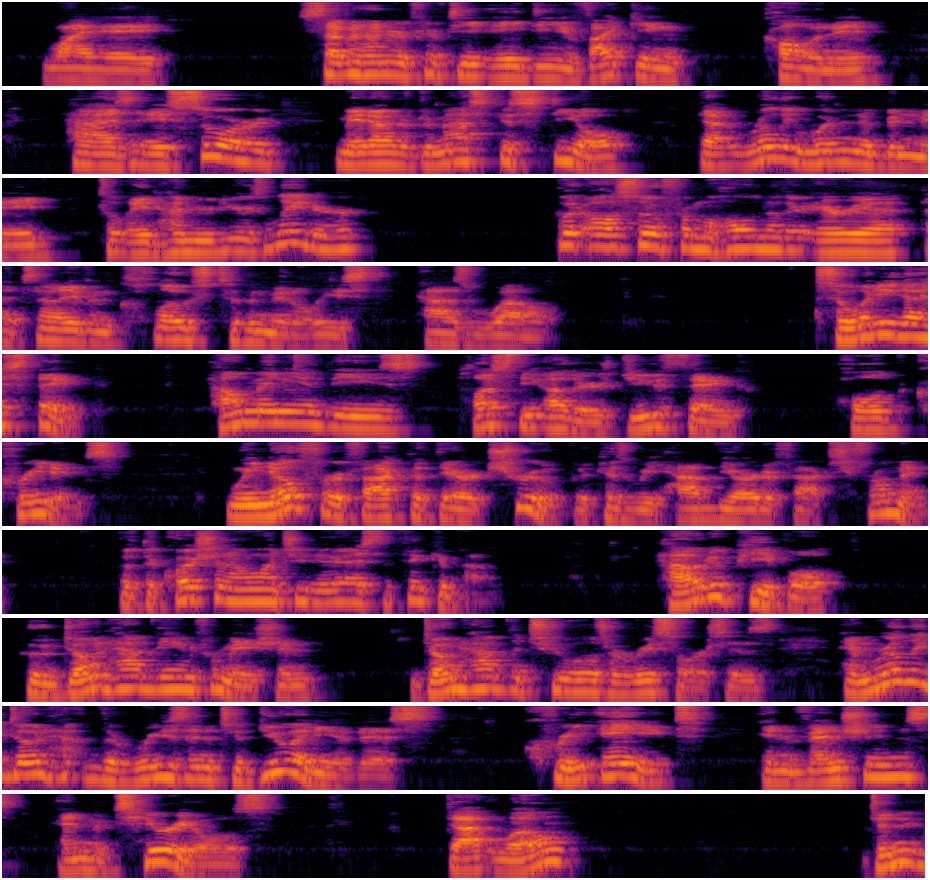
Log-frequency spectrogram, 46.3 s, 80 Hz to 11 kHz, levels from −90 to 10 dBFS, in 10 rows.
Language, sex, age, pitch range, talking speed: English, male, 30-49, 125-185 Hz, 150 wpm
